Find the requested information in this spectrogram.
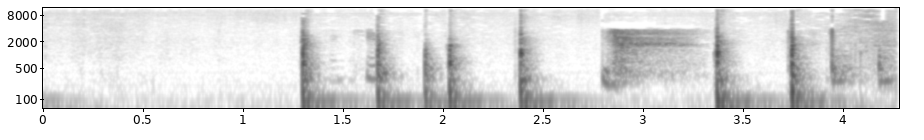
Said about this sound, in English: I'll leave it on there. Universal knock.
